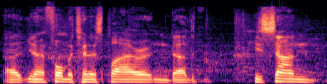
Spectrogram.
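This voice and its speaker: A man's voice: medium pitch, normal speed. Chatty co-commentator man. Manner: chatty, relaxed, tells stories between points. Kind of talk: live sports commentary.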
